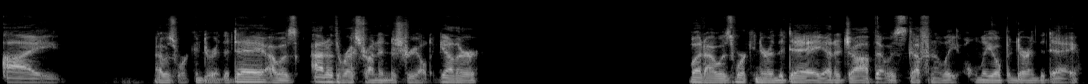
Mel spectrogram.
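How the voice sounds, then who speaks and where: A man's voice: deep voice, monotone, a little fast, vocal fry, long pauses, pushed and bright, breathy edge, dry recording, low-quality recording. A man speaking candidly and casually about his own experience, with wry, self-deprecating sarcastic asides. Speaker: podcast guest. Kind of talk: candid personal storytelling.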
